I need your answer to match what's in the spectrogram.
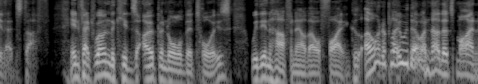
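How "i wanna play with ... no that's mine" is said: put-on high whiny kid voice, raised; bickering child, much higher; squabbling kid. Kids fighting over toys.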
